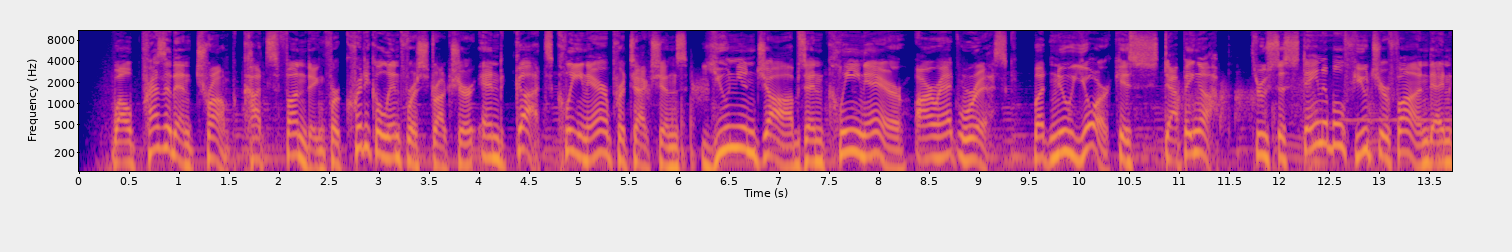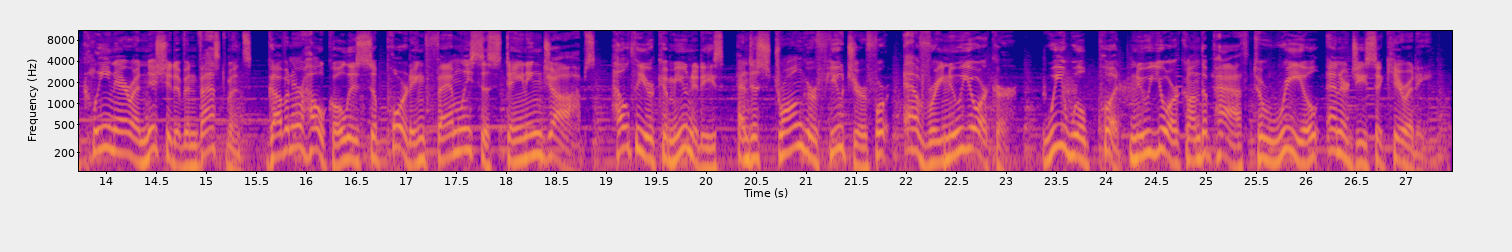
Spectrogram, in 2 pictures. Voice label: Political Attack Ads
